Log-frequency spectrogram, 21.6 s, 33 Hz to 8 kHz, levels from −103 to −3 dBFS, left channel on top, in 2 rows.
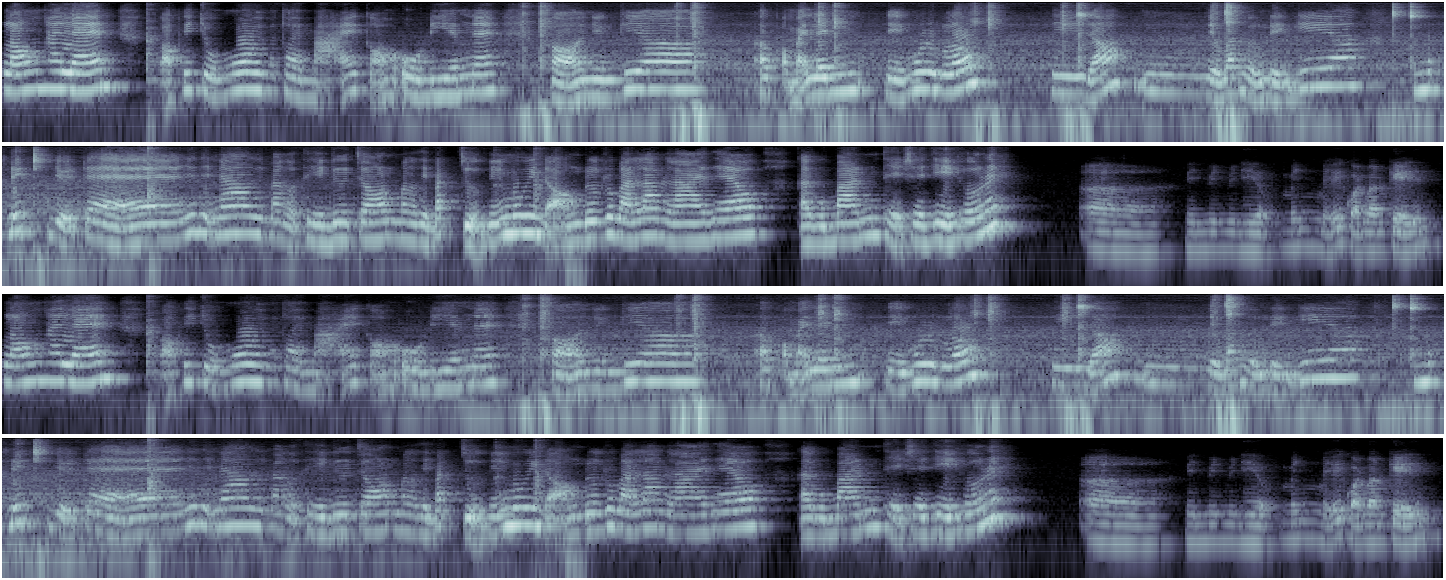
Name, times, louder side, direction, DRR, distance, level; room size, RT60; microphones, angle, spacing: voice 1, 0.0-5.3 5.6-7.4 7.9-18.4, left 4 dB, 80° left, 0.5 m, -30 dB
sound 1, 0.9-1.2 1.5-1.6 1.9-2.1 2.5-15.2, equal, 55° left, 1.8 m, -47 dB
sound 2, 3.8-4.1 5.0-5.3 6.1-6.3 7.2-7.5 7.9-8.1 9.0-9.3 10.3-11.1, left 1 dB, 30° left, 0.8 m, -33 dB
voice 2, 18.9-21.5, equal, ahead, 0.6 m, -41 dB
2.8 x 2.7 x 4.3 m
head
